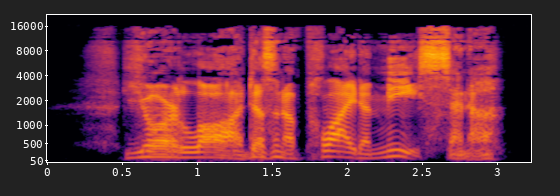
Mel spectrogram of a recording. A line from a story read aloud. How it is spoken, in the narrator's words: snarled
